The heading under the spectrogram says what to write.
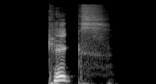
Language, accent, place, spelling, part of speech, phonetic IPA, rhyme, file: German, Germany, Berlin, Kicks, noun, [kɪks], -ɪks, De-Kicks.ogg
- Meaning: 1. genitive singular of Kick 2. plural of Kick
